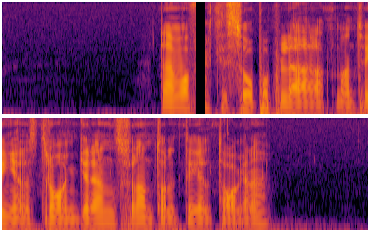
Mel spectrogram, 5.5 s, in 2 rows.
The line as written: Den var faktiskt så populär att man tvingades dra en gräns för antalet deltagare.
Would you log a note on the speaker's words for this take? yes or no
no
